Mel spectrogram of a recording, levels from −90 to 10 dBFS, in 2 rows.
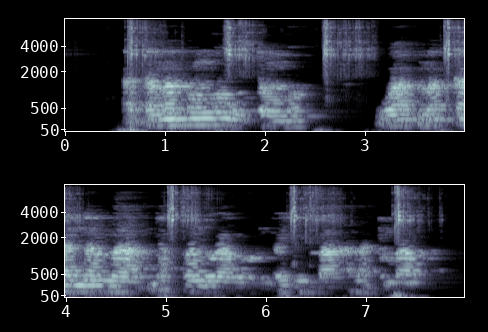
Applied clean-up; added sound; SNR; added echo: classical method WPE with log-MMSE.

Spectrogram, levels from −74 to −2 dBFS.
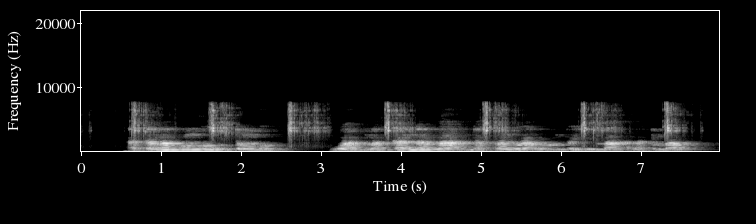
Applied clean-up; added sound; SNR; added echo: none; Rattle; 11 dB; reverberation time 0.7 s.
